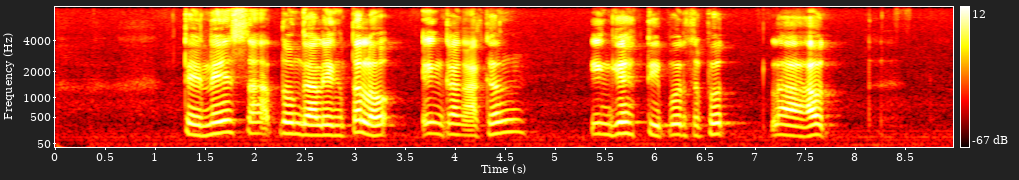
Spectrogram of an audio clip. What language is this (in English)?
Javanese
